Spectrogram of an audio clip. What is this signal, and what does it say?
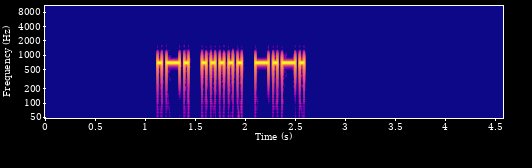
Morse code, heard as a keyed tone, about 27 wpm, 700 Hz. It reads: R5C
